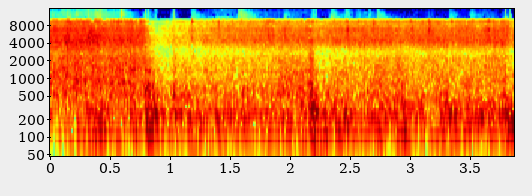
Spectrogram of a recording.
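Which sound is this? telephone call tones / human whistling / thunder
thunder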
